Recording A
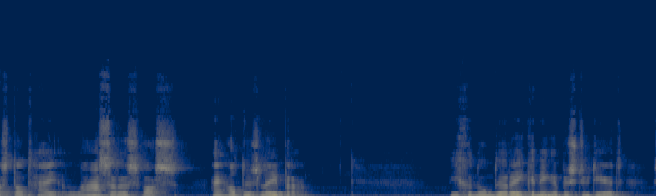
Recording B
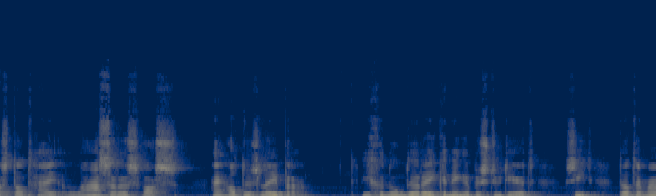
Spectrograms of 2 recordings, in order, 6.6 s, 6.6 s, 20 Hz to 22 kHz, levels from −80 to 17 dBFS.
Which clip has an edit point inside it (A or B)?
B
